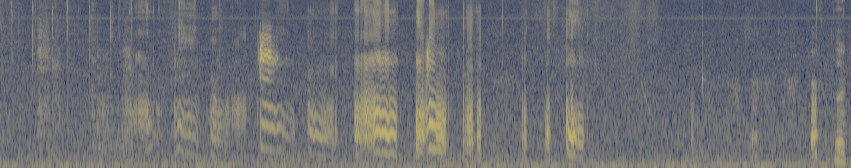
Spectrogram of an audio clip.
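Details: Mr. Nutty, a rescued squirrel hand-raised after a felled tree left him orphaned with eyes still closed, cries when moved while eating, showing food aggression; bursts of wavering, squeaky, harmonic squeals come in quick irregular clusters.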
